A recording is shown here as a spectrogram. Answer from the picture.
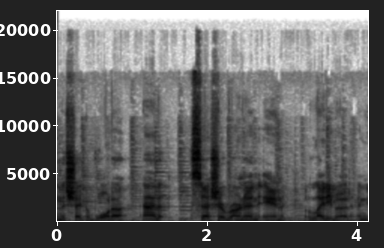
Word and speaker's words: Saoirse: Sally Hawkins in the shape of water and Saoirse Ronan in Lady Bird and yes that is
